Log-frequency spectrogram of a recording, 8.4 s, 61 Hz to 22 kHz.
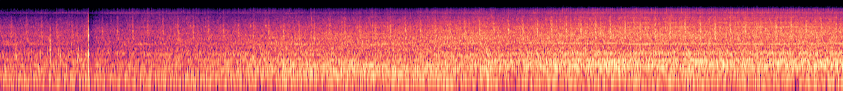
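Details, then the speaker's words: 1994 Dodge Dakota SLT V8 at idle after a long crank: quick steady lifter ticking tracking engine speed, cleared briefly then returning worse; no oil pressure reading or light despite new switch; oil starvation. "Now, I trust you can hear that lifter noise pretty well. It did actually calm down here for a second, but here in a little few minutes, it is going to pick back up and sound a little bit worse."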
